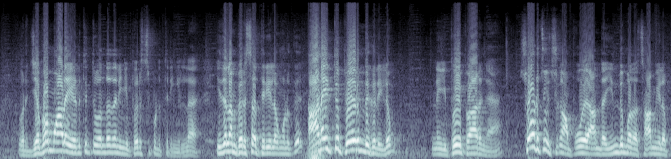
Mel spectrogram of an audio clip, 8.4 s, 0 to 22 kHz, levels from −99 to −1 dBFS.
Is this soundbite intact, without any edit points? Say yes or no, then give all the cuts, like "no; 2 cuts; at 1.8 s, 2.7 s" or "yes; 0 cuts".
no; 1 cut; at 3.8 s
